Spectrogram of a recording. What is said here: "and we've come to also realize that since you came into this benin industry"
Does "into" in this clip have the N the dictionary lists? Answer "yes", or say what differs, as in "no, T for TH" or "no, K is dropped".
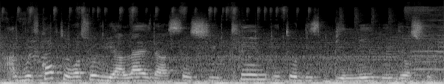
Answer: yes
